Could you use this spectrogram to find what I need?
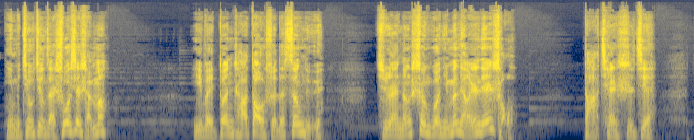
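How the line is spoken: Angry scolding. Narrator (Chinese): 男子怒声骂道

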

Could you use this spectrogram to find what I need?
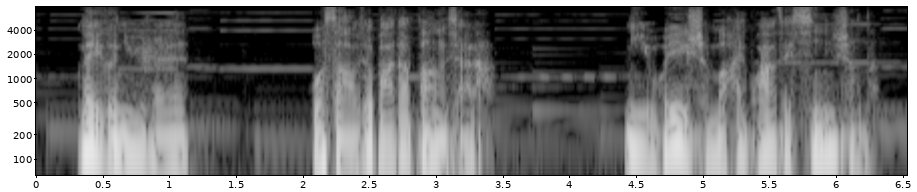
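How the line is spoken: Calm, indifferent. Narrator (Chinese): 师傅淡淡的回答说

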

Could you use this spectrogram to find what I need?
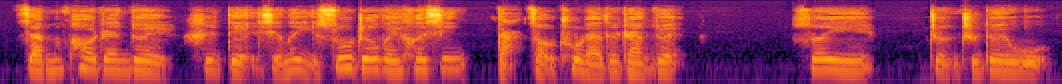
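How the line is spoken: Deep, grave. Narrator (Chinese): 杜鹃沉声道

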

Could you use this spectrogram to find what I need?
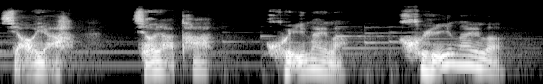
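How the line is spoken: Tearful murmur. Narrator (Chinese): 赵立清这才偷偷擦了擦眼角的泪水，嘴里喃喃着

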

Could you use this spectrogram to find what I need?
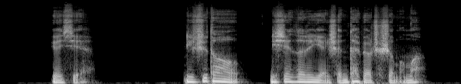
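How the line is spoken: Hoarse voice. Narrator (Chinese): 声音里面带着沙哑

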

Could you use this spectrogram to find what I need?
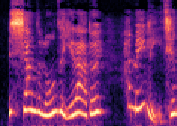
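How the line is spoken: Laughing. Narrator (Chinese): 宝钗笑道

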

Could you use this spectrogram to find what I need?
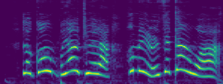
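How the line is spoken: Woman shouting. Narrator (Chinese): 女的大喊了一声

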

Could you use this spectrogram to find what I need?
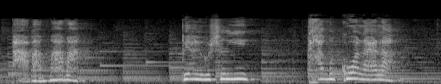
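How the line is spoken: Hushed whisper. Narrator (Chinese): 小火花小声地说

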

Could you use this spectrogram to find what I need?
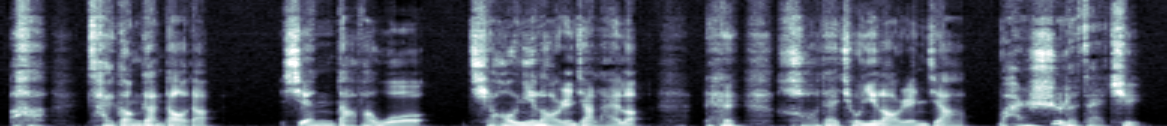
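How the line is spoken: Laughing. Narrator (Chinese): 贾蓉笑道

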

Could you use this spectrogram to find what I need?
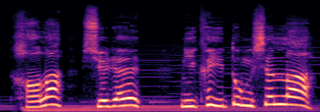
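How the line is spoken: Happy calling out. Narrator (Chinese): 小鼹鼠很高兴，对着高山呼喊

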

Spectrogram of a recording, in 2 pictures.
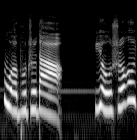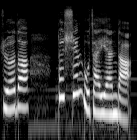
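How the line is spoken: Sighing. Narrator (Chinese): 青莲叹口气

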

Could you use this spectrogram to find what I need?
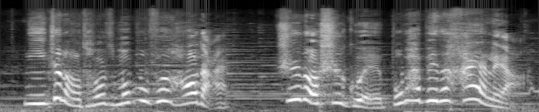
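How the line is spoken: Furious. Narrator (Chinese): 江澄吃了一记，大怒

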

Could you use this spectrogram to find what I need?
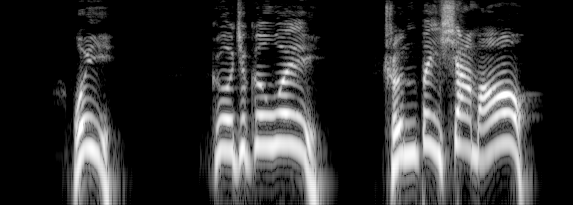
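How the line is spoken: Shouted command. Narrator (Chinese): 他转过身对船员们喊道

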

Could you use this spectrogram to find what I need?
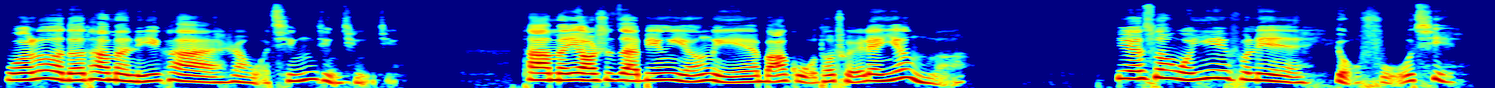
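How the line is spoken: Sighing. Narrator (Chinese): 他叹了一口气，说

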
